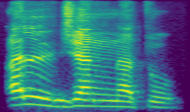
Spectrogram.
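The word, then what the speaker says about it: الجنة: So in Haruf al-Qamariya, what he wanted to tell, when these letters will come after Lam, we have to pronounce Lam. The Lam will be vocal. Al-Abu, Al-Babu, Al-Jannatu, Al-Himaru. So if these letters are coming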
